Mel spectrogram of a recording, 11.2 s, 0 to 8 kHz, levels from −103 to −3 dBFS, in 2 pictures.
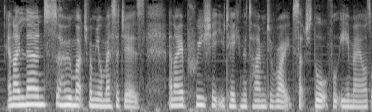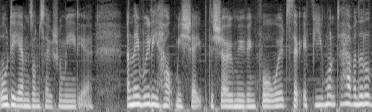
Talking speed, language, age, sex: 230 wpm, English, 20-39, female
